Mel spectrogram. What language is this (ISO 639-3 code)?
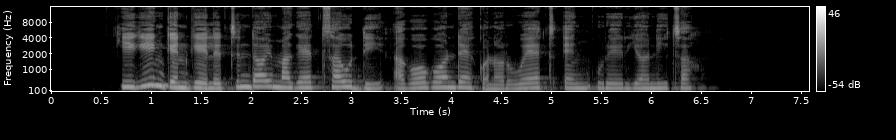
kln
